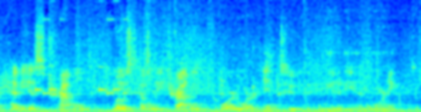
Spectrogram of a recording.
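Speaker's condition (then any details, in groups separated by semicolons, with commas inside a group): No condition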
